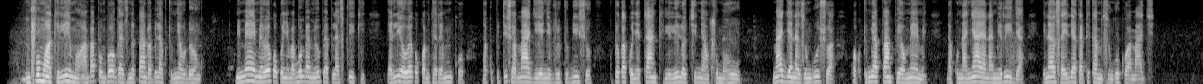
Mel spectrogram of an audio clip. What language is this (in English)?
Swahili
